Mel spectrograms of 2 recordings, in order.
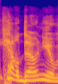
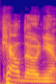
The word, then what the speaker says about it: Caledonia: I say Caledonia with 2 syllables, you say it with 3.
